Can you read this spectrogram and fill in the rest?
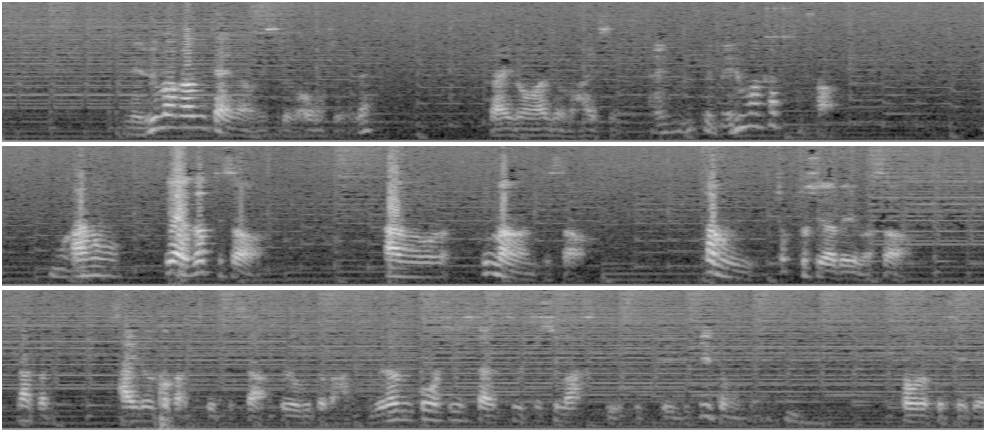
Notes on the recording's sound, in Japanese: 低音質です。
